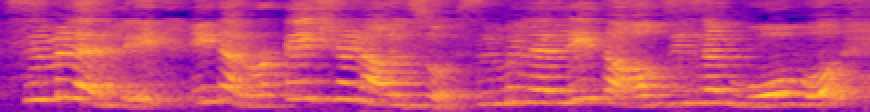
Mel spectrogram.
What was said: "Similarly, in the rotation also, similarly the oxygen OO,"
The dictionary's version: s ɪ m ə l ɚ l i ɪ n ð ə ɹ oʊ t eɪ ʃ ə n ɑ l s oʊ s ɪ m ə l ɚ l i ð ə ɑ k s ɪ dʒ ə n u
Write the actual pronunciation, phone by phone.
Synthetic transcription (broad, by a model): s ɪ m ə l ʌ l i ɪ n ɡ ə ɹ oʊ t eɪ ʃ ə n ɑ l s oʊ s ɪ m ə l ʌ l i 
